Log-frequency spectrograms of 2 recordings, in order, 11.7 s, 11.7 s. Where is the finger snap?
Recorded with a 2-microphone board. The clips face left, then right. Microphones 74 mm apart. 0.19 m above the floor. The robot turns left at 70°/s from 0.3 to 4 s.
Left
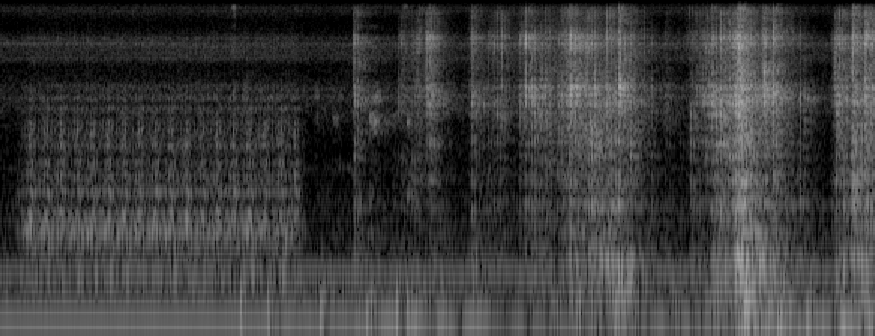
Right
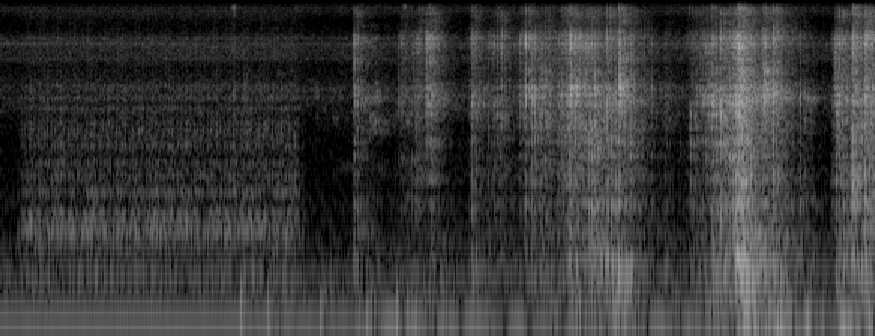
No finger snap in this recording.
